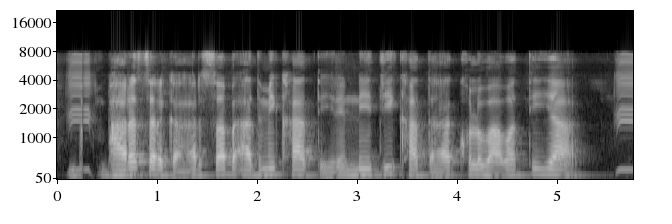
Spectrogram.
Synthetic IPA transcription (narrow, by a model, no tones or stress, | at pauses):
bʱaɾət̪səɾkaɾsəbad̪mikʰat̪iɾnid͡ʒikʰat̪akʰulʋawət̪ija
